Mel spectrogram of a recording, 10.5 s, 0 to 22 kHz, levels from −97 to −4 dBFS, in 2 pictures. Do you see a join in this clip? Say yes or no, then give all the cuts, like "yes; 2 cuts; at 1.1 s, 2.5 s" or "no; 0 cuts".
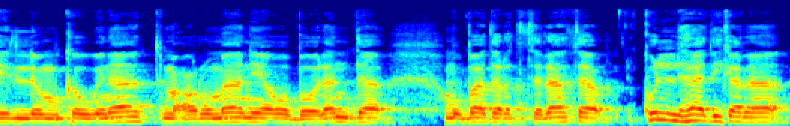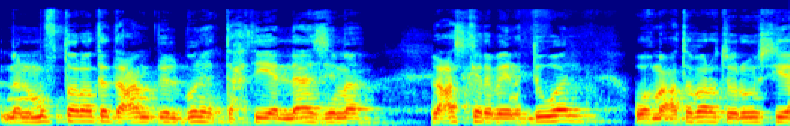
yes; 8 cuts; at 1.1 s, 3.0 s, 3.4 s, 4.8 s, 5.9 s, 6.3 s, 8.2 s, 8.7 s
